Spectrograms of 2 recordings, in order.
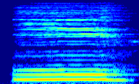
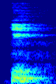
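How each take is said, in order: First: The pitch stays high and level throughout. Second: It is short and light with no pitch movement. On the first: "Our voice stays steady across the whole thing" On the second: "you make no inflection or no change in your voice"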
